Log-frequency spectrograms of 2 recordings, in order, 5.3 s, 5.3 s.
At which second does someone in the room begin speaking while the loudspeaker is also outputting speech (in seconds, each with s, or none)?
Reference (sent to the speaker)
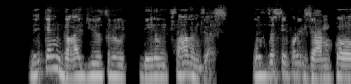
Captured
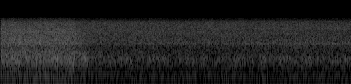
none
